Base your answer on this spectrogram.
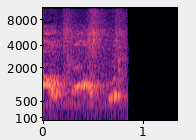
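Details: Lion cubs from a litter about three and a half weeks old: one short, thin, mewing whimper with clear harmonics, wavering up and down for under a second, then silence.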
